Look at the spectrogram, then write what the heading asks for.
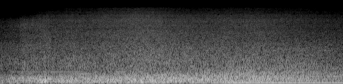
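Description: Steady roar of ocean surf with waves washing in continuously, mixed with gusty wind noise across the microphone; no voices.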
